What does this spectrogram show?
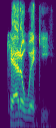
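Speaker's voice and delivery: Katowicki with an English "wicky" ending; mangled Katowice. Real, not acted. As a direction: offer Katowicki, ending in "icky". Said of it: "that sounds even worse than mine".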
